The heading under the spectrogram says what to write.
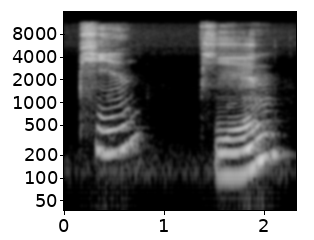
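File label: "pin2", Mandarin Chinese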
